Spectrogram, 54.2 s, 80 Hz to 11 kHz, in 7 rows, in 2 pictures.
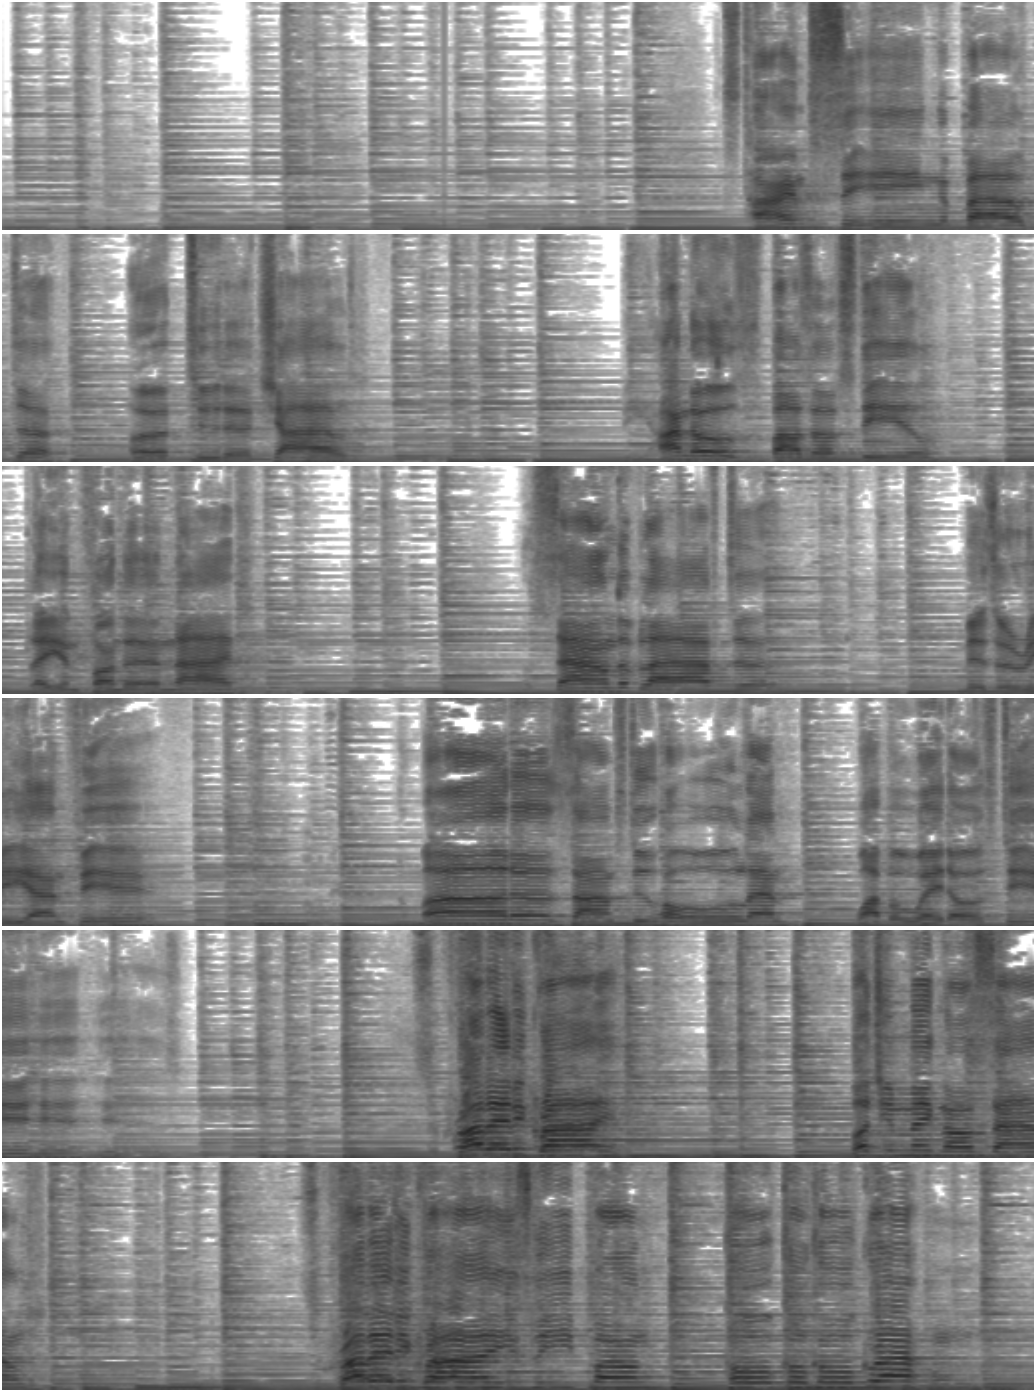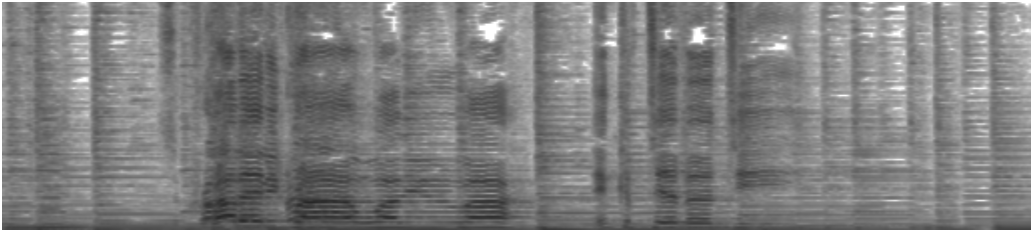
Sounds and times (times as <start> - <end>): Music: 0.0 - 54.1.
